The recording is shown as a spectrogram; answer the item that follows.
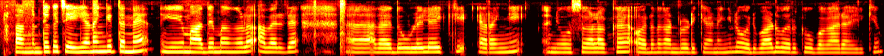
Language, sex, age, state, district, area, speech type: Malayalam, female, 30-45, Kerala, Wayanad, rural, spontaneous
